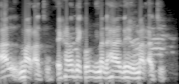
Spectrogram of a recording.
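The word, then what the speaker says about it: المرأة: তখন উচ্চারণ হবে এরকম আল মারআতু। ইমরাতুন শব্দের পূর্বে যদি আলিফ লাম যুক্ত হয় তাহলে উচ্চারণ হবে আল মারআতু।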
